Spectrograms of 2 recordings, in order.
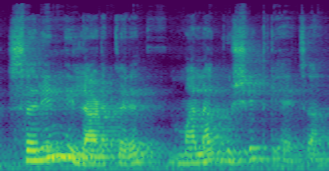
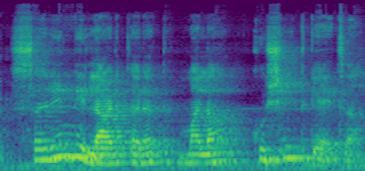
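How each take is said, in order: The two takes are said the same way.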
